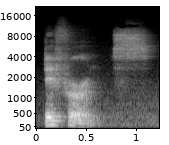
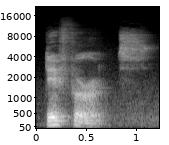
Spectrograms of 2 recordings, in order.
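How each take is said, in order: No difference in how they are said.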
